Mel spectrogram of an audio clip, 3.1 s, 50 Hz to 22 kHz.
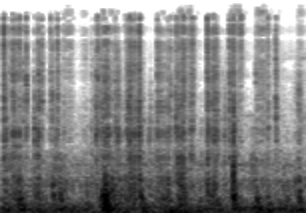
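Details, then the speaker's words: VW Jetta GLI Mk7, owned about a year: short scratchy creaks and small rattles in uneven bursts as interior panels are touched; in sport mode the fake exhaust vibration also brings a rattle in the right door. Interior trim creak and rattle. "And last thing I hate about this car is everything you touch seems to have a little like creak and rattling."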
